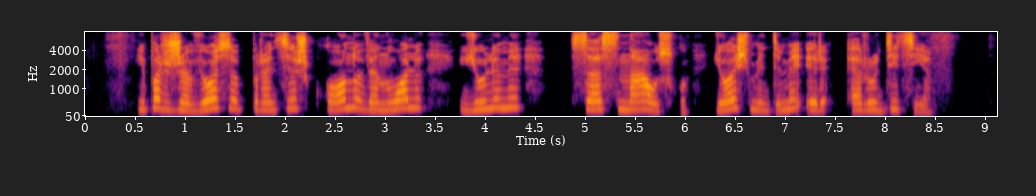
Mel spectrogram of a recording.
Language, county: Lithuanian, Kaunas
